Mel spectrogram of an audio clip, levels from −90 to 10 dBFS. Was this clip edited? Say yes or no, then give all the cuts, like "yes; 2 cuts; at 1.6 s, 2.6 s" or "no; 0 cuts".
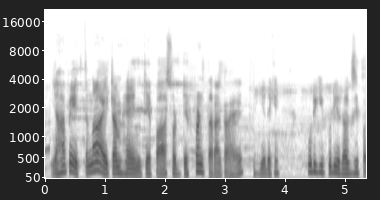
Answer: yes; 1 cut; at 3.5 s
